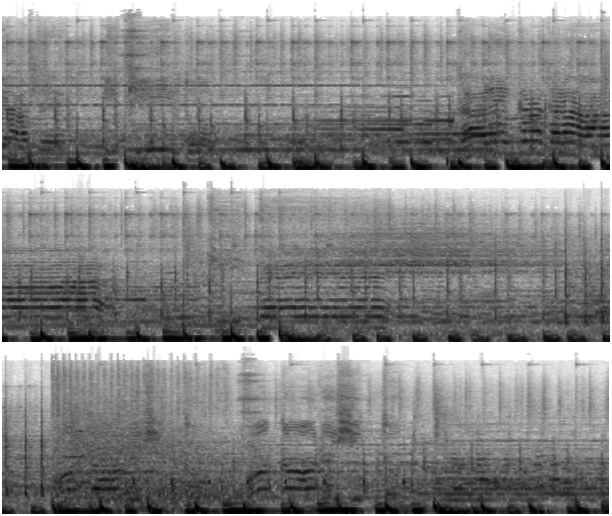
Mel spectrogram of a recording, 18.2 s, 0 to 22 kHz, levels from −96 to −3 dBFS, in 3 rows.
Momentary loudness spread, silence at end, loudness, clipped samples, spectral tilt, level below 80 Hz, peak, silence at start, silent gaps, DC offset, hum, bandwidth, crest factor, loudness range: 6 LU; 0 s; -12 LUFS; 0.2%; -6 dB/octave; -10 dBFS; 0 dBFS; 0 s; none; under 0.1%; none; 13.5 kHz; 10 dB; 5 LU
